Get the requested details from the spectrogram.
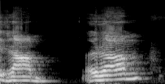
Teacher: शब्दों का अंत अ का उच्चारण में लोप होने लगा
